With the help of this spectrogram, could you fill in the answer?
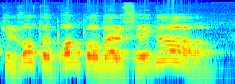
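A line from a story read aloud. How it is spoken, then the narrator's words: Wife cried out. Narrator (French): s'écriait sa femme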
